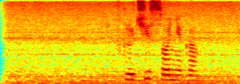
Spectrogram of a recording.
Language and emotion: Russian, neutral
